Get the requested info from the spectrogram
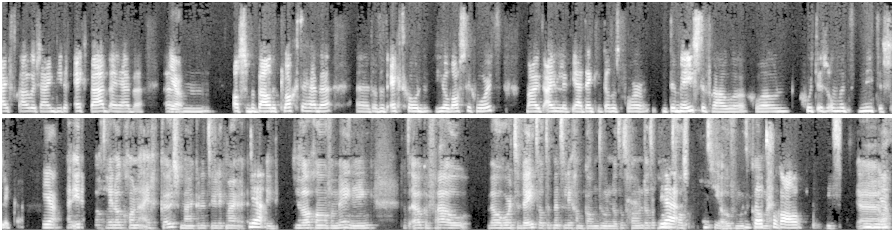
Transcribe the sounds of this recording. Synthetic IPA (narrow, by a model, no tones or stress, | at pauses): ɛjtfrʌwəzɛjndidəɹɛχd̚b̥aːt̚bɛjɦɛbə | m | ʔɑlˠsəbəp̬aːlˠdəklɑχtəɦɛbə | ədɑtɦətɛxtχəʋownɦɪːlɑstəχʋɔɹt | maːɹœɥtɛ̰jndələkjaːdɛŋkɪɡ̚dɑtɦətfʊːɹdəmejstəvrʌwəχəʋownχutɪs̬ɔ̰mɦətnitəslɪkə | jaɛnɪdəɑχtərenowkχəʋownənʔɛ̰jχəkøɥzəmaːkənatyːɹləkmaːɹjad | ɪsəʋɛlˠχəʋonvɑnmejnɪŋd̥ɑtɛlˠkəvrɑw | ʋɛlˠɦʊːɹtəʋejtənʋɑtətmɛtəlɪχaːmkɑndundɑtətχəʋowndɑtəjatrɑnspɑnsiowvəɹmutkdɑmfʊːrɑlˠit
